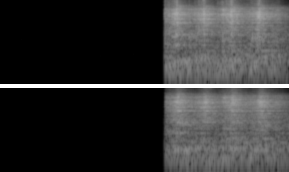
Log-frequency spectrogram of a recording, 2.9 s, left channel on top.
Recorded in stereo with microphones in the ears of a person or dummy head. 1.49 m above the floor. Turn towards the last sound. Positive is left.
turn(degrees=55)  # may be behind; listen again after turning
